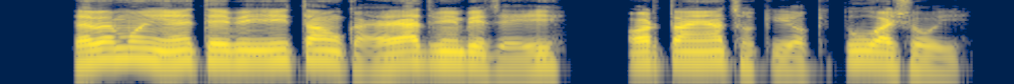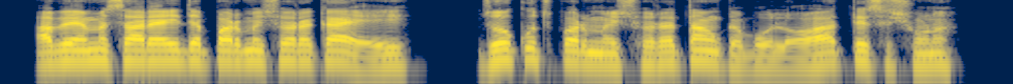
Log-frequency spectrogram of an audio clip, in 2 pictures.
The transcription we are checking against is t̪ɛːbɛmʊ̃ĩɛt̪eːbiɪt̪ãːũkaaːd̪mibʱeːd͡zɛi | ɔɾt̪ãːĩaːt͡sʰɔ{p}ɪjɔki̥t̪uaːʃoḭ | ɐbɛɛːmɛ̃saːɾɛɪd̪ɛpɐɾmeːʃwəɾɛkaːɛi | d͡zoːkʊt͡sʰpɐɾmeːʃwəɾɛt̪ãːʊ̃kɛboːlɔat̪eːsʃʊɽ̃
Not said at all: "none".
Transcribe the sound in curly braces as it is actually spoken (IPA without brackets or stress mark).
k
